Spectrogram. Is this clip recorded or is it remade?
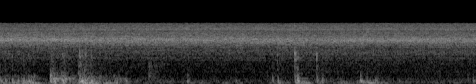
recorded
